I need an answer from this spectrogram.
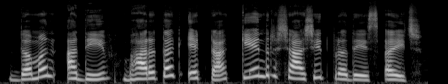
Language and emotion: Maithili, neutral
